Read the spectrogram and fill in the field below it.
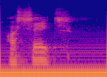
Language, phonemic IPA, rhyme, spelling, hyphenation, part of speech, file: Dutch, /ɑˈseːt/, -eːt, asceet, as‧ceet, noun, Nl-asceet.ogg
- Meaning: ascetic, one who lives a life of self-denial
